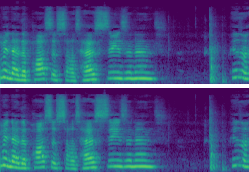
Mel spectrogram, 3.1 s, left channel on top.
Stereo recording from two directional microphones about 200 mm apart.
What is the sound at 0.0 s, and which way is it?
Speech, 35° right (ahead or behind).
